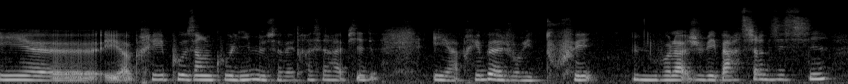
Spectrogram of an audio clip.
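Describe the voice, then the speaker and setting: A woman talks very slowly at a medium pitch in a monotone, flat delivery. Noticeable background noise sits under her voice. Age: 20s. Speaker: vlogger. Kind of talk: vlog.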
